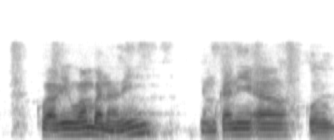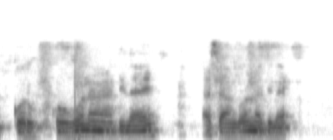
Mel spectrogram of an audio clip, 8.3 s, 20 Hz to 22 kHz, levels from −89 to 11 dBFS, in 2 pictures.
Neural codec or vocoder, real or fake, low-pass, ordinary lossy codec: none; real; 7.2 kHz; Opus, 24 kbps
